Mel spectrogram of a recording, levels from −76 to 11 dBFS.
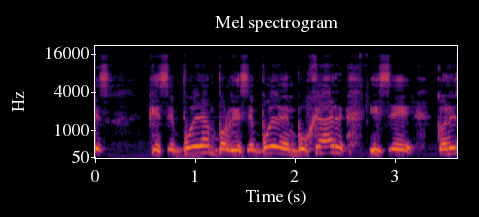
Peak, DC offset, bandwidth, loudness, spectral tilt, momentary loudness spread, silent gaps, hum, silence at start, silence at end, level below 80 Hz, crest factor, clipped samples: -10 dBFS; under 0.1%; 16.5 kHz; -22 LUFS; -3 dB/octave; 6 LU; none; none; 0 s; 0 s; -72 dBFS; 12 dB; under 0.1%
